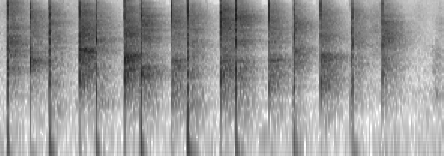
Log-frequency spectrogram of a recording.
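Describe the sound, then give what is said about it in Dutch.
Short burst of applause for Kingsley Ehizibue from a small group: a dozen or so sharp, crisp hand claps in a quick, slightly uneven rhythm, with no voices. “Eh, een groot applaus voor Kingsley Ehizibue.”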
